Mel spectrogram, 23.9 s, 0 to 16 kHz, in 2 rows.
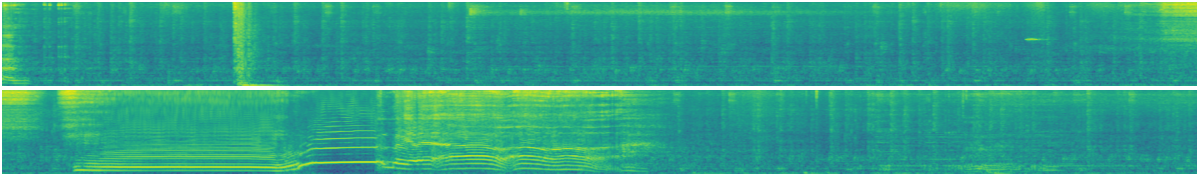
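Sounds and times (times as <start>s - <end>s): steady hiss: 1.4s - 14.3s, 15.7s - 23.9s
sharp knock: 2.3s - 2.8s.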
